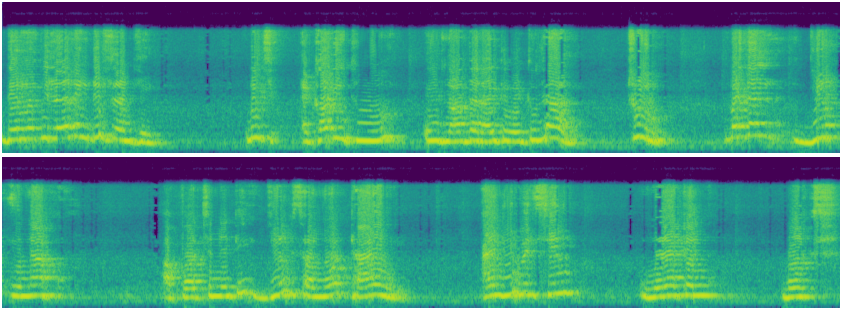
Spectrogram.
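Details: Adult man with severe cerebral palsy from birth, involuntary tremors in all parts of his body, unable to talk until age eight; dysarthric speech in cerebral palsy, speech disorder not named directly.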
